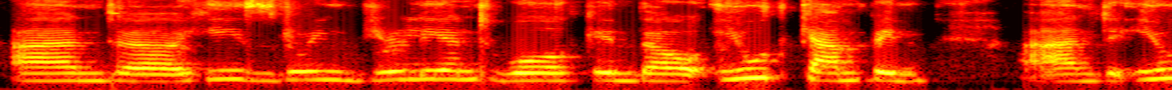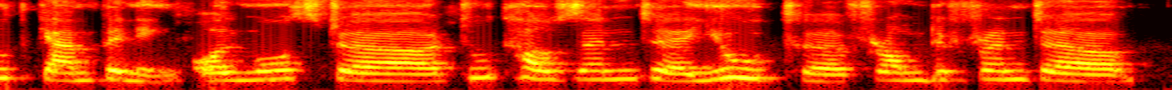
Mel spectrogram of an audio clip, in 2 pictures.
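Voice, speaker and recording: A woman hosting a webinar over a video call, full of fillers and warm praise. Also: a little high, measured pace. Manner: hesitant, many fillers and restarts, effusive praise. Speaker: webinar host. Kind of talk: casual webinar moderation.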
